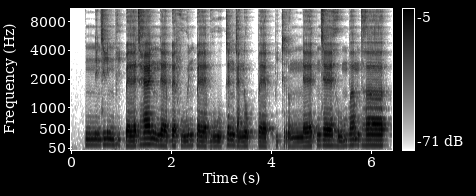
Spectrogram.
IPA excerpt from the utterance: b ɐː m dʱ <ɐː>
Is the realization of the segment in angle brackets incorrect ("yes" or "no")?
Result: no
